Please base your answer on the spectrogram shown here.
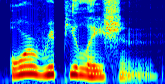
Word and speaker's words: oripulation: And here's another cool word I learned from his book, oripulation. Spell that?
